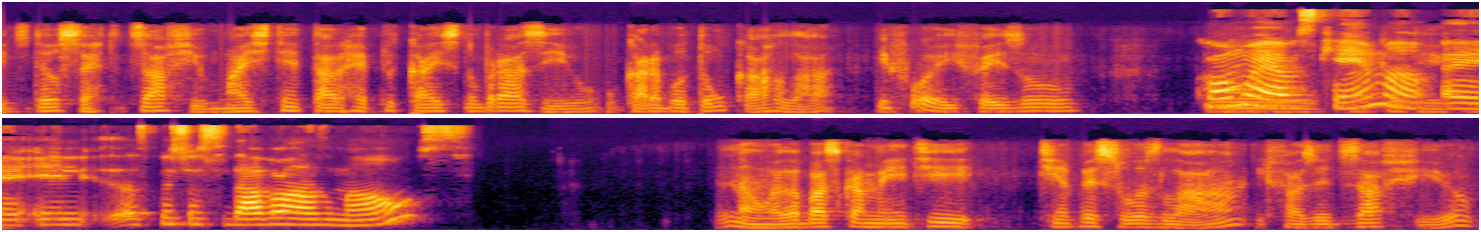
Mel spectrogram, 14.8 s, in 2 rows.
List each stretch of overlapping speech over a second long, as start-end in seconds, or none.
6.0-7.4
